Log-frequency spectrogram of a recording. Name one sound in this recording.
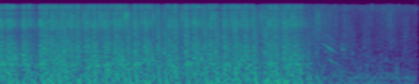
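A vehicle explodes with a loud, rumbling boom.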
